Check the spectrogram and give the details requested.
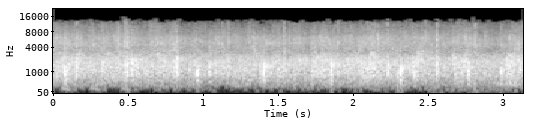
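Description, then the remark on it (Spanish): An audience at a thanksgiving mass claps for the priest steadily for several seconds, dense overlapping hand claps at a fairly loud, even level with no voices rising above it. “Un aplauso al Padre, ¿eh?”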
